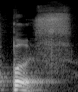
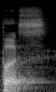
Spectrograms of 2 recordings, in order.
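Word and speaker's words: Peirce: a man called charles purse spelt pierce pronounced purse a turn of the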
